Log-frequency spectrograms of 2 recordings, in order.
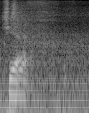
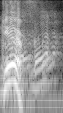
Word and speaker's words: GIF: a side tangent um it's it's gif don't be don't be weird yeah shut the up i know you're like uh the original creator wished for it to be referred to as jeff well then maybe he should have spelled it right maybe he should have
